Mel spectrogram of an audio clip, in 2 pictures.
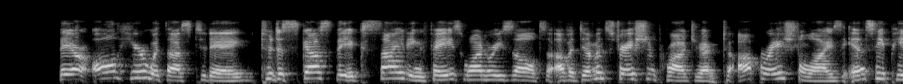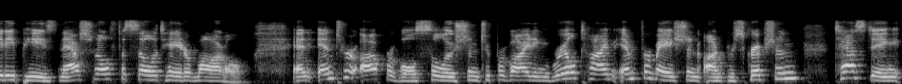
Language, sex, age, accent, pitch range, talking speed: English, female, 50-69, American, 180-245 Hz, 115 wpm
